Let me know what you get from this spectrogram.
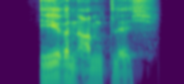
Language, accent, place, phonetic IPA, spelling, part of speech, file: German, Germany, Berlin, [ˈeːʁənˌʔamtlɪç], ehrenamtlich, adjective, De-ehrenamtlich.ogg
- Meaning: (adjective) 1. voluntary (working without pay) 2. honorary; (adverb) voluntarily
